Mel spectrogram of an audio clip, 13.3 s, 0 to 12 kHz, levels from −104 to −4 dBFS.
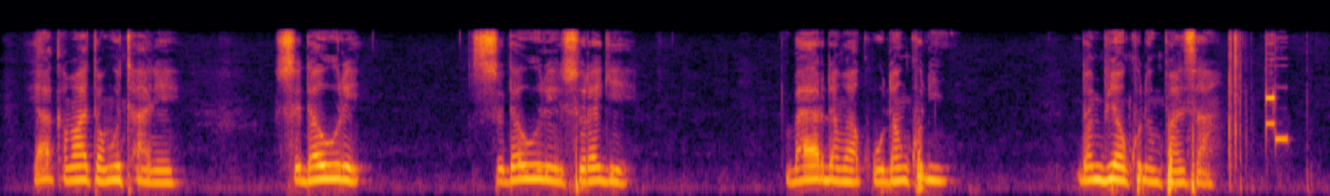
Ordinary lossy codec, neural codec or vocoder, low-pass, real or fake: none; none; 7.2 kHz; real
